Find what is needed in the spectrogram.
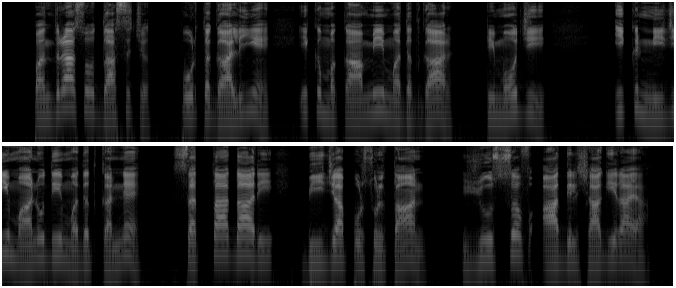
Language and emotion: Dogri, neutral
